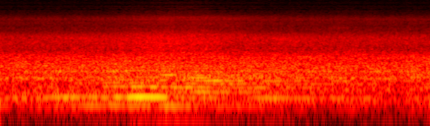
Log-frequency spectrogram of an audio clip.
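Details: A steady low mechanical drone with broadband rumble, like a running vehicle or engine, continues throughout with no animal voice.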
